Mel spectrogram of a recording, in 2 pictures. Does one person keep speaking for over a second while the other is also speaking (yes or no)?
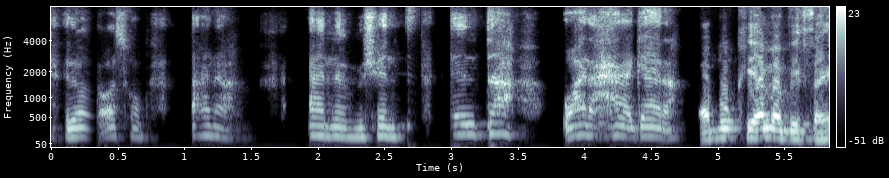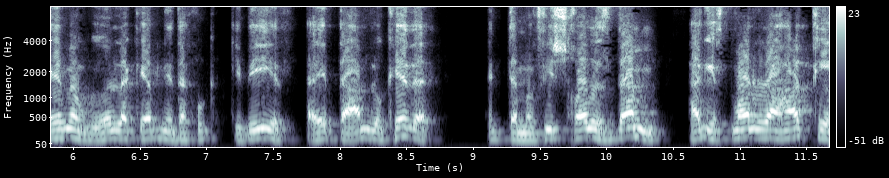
no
